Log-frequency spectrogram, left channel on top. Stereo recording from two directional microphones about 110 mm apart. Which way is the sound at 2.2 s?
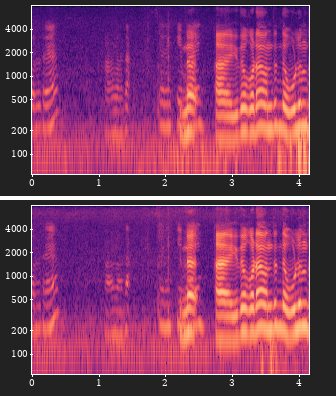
5° left (ahead or behind).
